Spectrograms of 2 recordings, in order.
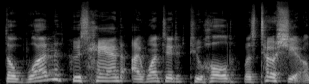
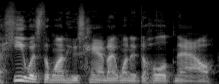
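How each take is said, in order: First: Slow and deliberate, "Toshio" landing as the payoff; emphatic literal reading. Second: Said in the usual way. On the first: Shown as a demonstration. Teacher explaining the literal Japanese to students, slow and emphatic. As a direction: lay out "The one whose hand I wanted to hold" slowly, then hit "Toshio". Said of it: "is, like, emphatic". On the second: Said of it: "the subtitles translated as".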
